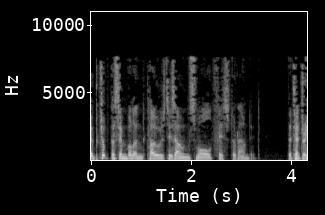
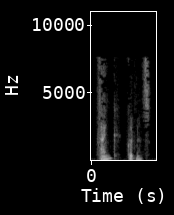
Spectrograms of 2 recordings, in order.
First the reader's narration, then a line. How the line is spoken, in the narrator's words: Under her breath, Julius thought she muttered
